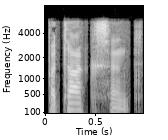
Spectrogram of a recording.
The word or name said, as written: Patuxent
